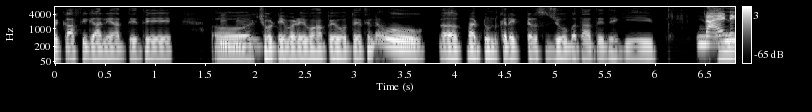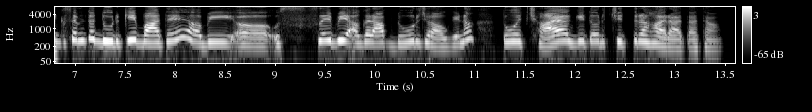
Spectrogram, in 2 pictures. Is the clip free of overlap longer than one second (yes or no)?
yes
